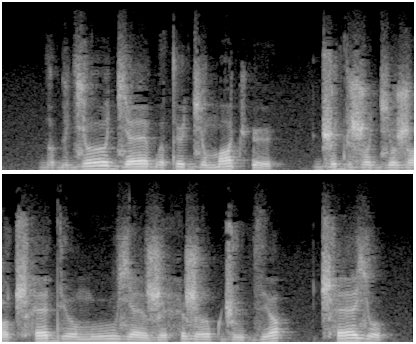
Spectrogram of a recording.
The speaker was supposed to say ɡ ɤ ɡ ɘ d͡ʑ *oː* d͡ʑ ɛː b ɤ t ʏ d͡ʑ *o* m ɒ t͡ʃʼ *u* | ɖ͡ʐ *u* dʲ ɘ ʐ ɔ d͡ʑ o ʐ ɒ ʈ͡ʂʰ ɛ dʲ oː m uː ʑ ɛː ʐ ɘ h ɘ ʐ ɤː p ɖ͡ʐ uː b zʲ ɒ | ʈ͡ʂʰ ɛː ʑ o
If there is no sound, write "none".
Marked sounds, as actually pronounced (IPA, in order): ɤː, o, ʏ, ʏ

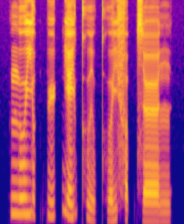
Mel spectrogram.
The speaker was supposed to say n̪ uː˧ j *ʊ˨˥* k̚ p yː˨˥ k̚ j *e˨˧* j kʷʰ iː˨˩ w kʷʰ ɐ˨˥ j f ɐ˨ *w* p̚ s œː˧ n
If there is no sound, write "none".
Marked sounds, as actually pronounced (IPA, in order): ʊ˨˥, e˨˥, none

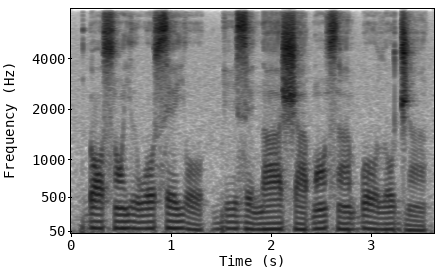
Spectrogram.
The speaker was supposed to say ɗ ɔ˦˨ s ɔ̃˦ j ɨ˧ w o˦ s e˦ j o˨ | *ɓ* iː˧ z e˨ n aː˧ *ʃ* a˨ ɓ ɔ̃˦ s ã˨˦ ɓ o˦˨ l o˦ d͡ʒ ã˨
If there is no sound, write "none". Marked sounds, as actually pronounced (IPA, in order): ɡ͡b, ʃ

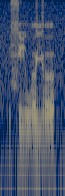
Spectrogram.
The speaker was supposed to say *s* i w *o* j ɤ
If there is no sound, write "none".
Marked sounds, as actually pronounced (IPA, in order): s, ɤ

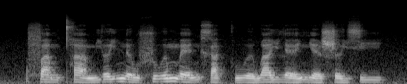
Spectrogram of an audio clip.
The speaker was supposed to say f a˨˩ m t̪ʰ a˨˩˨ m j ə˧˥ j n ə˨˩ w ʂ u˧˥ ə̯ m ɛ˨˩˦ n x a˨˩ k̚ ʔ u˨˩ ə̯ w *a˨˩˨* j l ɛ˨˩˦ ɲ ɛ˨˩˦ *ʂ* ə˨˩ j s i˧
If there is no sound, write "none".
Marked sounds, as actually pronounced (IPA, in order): a˧, ʂ

